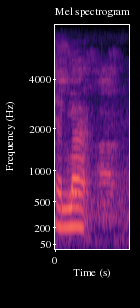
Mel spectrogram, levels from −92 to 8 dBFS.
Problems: constant background noise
